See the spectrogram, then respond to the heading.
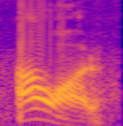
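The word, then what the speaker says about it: hour: তারপর খেয়াল করেন এইস সাইলেন্ট লেটার এইস এর পরে ও বা ডাব্লিউ এর পরে এইস থাকলে আপনার এইস লেটারটি সাইলেন্ট থাকবে। এখানে খেয়াল করেন অনেস্ট, অনার, আওয়ার, প্রতিটি আপনার ওয়ার্ডের ভিতরে এইস এর পরে ও আছে।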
